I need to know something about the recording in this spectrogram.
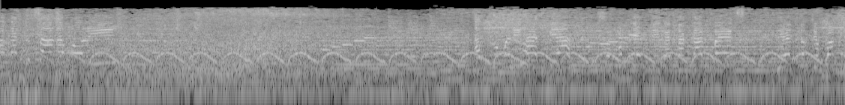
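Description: Emergency-vehicle siren in a fast yelp, its pitch sweeping up and down about three times a second.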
